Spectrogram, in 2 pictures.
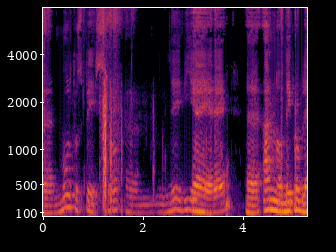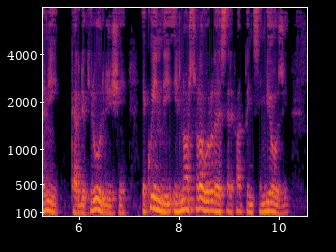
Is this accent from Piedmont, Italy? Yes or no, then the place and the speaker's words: no; Naples, Campania, Italy; E da buon napoletano la cosa mi ha stupito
